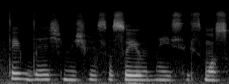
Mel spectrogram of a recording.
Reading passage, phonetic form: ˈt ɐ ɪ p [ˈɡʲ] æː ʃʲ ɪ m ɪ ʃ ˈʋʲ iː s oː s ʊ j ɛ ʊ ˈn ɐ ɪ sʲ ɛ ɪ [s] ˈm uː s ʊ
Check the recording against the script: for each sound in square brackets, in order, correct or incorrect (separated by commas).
incorrect, correct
